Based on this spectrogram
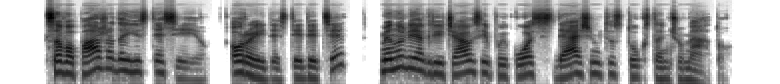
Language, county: Lithuanian, Kaunas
